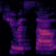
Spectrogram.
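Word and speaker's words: Curaçao: Okay, you already put the slide down, but to remember how to pronounce Curacao is when you get to the CAO, it's pronounced as SOW. SOW.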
